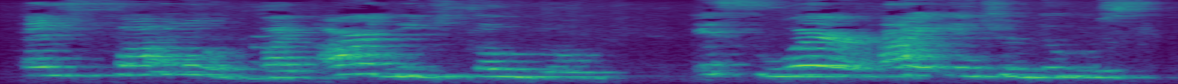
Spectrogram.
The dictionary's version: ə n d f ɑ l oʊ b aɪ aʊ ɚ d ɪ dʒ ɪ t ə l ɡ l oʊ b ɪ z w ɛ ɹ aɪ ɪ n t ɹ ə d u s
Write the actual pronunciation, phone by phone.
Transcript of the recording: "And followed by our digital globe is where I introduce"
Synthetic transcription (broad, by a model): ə n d f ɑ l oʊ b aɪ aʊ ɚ d ɪ dʒ ɪ t ə l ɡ oʊ ɪ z w ɛ ɹ aɪ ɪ n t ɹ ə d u s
